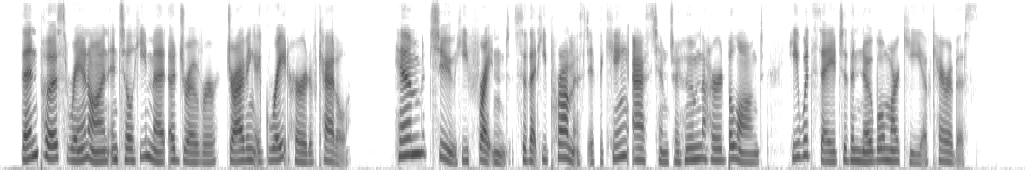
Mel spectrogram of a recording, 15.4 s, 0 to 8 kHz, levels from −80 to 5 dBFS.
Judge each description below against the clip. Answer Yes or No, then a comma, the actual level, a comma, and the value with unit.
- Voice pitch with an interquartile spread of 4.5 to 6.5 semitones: No, average, 3.7 semitones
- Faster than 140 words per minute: Yes, average, 165 wpm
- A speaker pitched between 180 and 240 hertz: Yes, medium, 185 Hz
